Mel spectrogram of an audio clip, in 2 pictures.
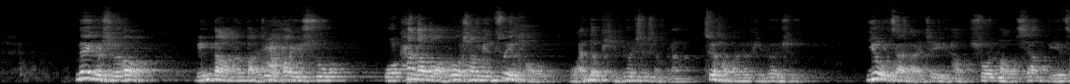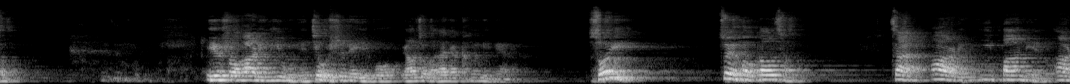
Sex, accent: male, native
